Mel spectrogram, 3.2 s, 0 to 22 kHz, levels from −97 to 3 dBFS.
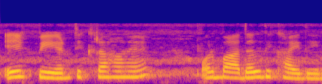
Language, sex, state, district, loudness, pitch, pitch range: Hindi, female, Punjab, Pathankot, -14 LUFS, 250 Hz, 225-260 Hz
